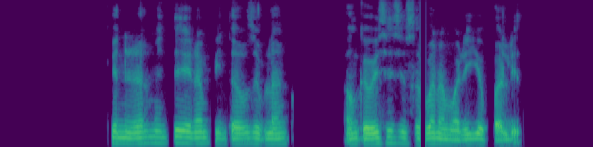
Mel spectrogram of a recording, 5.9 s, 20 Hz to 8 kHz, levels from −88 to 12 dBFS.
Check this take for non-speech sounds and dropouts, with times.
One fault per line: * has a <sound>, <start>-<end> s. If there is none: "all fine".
* has a dropout, 4.2-4.3 s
